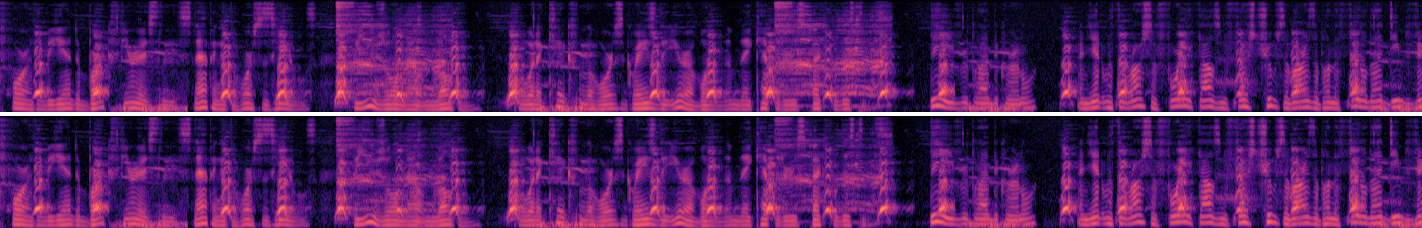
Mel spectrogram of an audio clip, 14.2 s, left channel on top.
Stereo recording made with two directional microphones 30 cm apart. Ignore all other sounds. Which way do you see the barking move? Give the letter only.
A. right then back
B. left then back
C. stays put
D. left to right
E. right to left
B.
